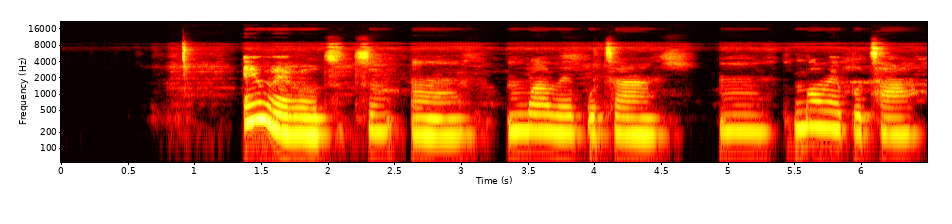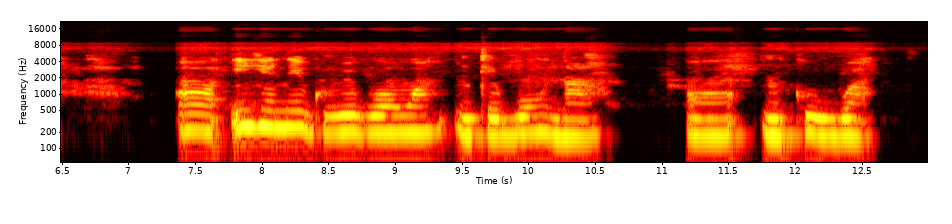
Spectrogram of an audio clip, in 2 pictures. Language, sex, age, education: Igbo, female, 15-29, tertiary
